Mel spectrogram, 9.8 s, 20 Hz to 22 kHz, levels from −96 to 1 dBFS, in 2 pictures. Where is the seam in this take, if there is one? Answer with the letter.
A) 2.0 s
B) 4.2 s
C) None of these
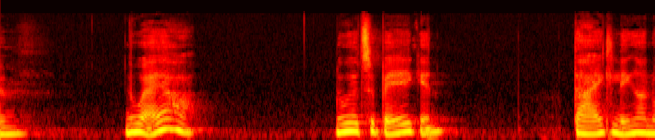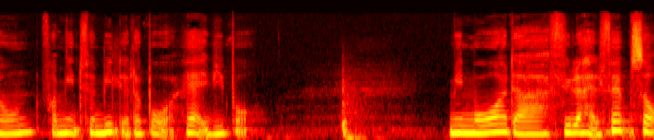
B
